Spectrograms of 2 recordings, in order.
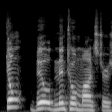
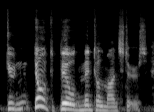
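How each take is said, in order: First: It is said in his plain reading voice. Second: It is said loudly in a put-on English accent.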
